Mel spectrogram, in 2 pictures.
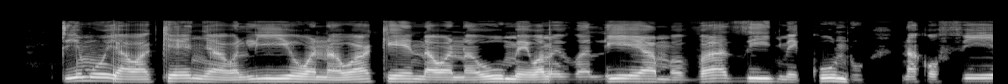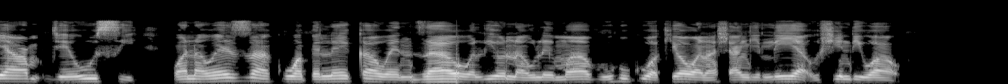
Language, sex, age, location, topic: Swahili, male, 18-24, Kisumu, education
